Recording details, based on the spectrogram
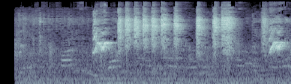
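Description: Budgerigar chicks give high, raspy chirps in a fast run of short bursts.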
